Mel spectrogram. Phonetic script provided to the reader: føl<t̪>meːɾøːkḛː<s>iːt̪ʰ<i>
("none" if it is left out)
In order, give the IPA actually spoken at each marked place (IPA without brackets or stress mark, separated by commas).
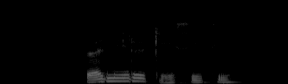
d̪, s, i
